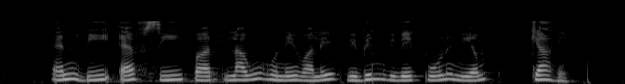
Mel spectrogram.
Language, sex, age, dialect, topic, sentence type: Hindi, female, 41-45, Hindustani Malvi Khadi Boli, banking, question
